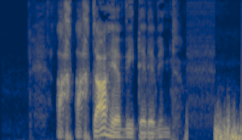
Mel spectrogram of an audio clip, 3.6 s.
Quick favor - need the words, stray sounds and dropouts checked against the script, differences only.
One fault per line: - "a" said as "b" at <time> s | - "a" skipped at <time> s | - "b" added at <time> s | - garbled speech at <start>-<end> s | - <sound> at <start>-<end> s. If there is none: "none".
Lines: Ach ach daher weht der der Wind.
none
